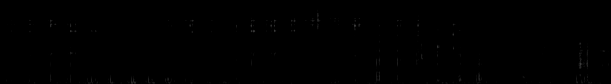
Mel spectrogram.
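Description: A square, clear glass perfume bottle holding pinkish liquid is turned in the hands and tapped with fingernails. About 25 quiet, bright, clicky taps land in an irregular rhythm, each a sharp high tick that dies away almost instantly.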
